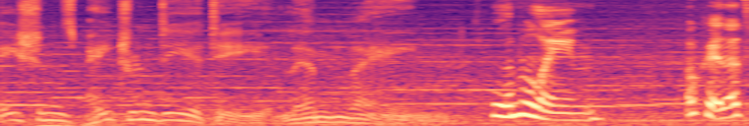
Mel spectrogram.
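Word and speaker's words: Llymlaen: Gaze of the nation's Patron deity Lim Lane lolan okay that's how you pronounce it line where hi fcri inning of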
